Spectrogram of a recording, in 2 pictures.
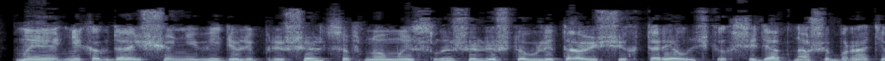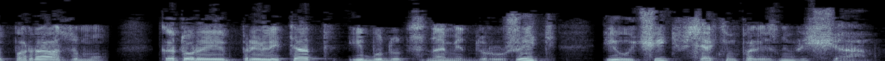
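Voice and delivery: put-on high, eager boy voice; увлечённый мальчик. Мальчик увлечённо рассказывает о пришельцах. (увлечённый мальчишка, высоким голосом)

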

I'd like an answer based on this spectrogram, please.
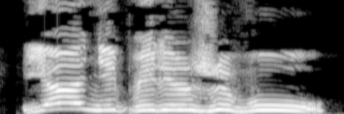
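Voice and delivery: high, theatrical gnome lament; sobbing gnome. A narrator's reading. Gnome grieves for his doll bride, acted wailing. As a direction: wail it high, as if heartbroken. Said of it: "рыдал гном".

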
